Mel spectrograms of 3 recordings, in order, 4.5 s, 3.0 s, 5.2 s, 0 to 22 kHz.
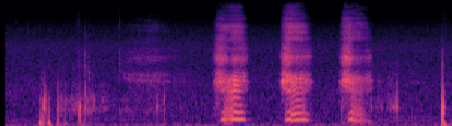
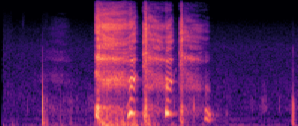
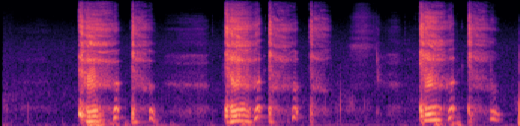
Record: {
  "exhalation_length": "4.5 s",
  "exhalation_amplitude": 7961,
  "exhalation_signal_mean_std_ratio": 0.41,
  "cough_length": "3.0 s",
  "cough_amplitude": 22250,
  "cough_signal_mean_std_ratio": 0.38,
  "three_cough_length": "5.2 s",
  "three_cough_amplitude": 16647,
  "three_cough_signal_mean_std_ratio": 0.44,
  "survey_phase": "beta (2021-08-13 to 2022-03-07)",
  "age": "45-64",
  "gender": "Female",
  "wearing_mask": "No",
  "symptom_cough_any": true,
  "symptom_runny_or_blocked_nose": true,
  "symptom_shortness_of_breath": true,
  "symptom_sore_throat": true,
  "symptom_fatigue": true,
  "symptom_other": true,
  "symptom_onset": "11 days",
  "smoker_status": "Ex-smoker",
  "respiratory_condition_asthma": false,
  "respiratory_condition_other": false,
  "recruitment_source": "REACT",
  "submission_delay": "2 days",
  "covid_test_result": "Negative",
  "covid_test_method": "RT-qPCR",
  "influenza_a_test_result": "Unknown/Void",
  "influenza_b_test_result": "Unknown/Void"
}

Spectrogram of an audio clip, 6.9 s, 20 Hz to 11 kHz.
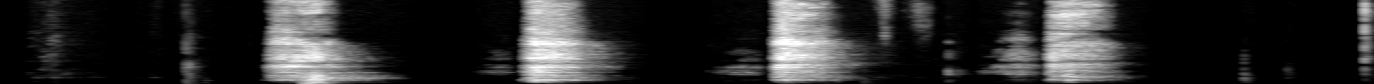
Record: {
  "exhalation_length": "6.9 s",
  "exhalation_amplitude": 8796,
  "exhalation_signal_mean_std_ratio": 0.33,
  "survey_phase": "beta (2021-08-13 to 2022-03-07)",
  "age": "65+",
  "gender": "Male",
  "wearing_mask": "No",
  "symptom_none": true,
  "smoker_status": "Ex-smoker",
  "respiratory_condition_asthma": false,
  "respiratory_condition_other": false,
  "recruitment_source": "REACT",
  "submission_delay": "1 day",
  "covid_test_result": "Negative",
  "covid_test_method": "RT-qPCR",
  "influenza_a_test_result": "Negative",
  "influenza_b_test_result": "Negative"
}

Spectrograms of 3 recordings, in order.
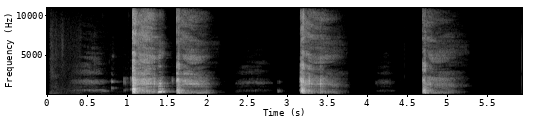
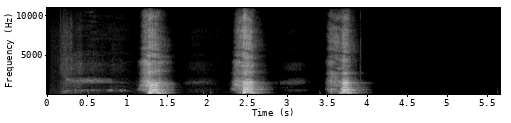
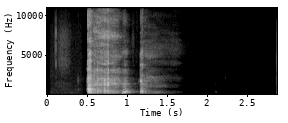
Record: {
  "three_cough_length": "5.9 s",
  "three_cough_amplitude": 29197,
  "three_cough_signal_mean_std_ratio": 0.27,
  "exhalation_length": "5.7 s",
  "exhalation_amplitude": 29200,
  "exhalation_signal_mean_std_ratio": 0.26,
  "cough_length": "2.9 s",
  "cough_amplitude": 29204,
  "cough_signal_mean_std_ratio": 0.28,
  "survey_phase": "beta (2021-08-13 to 2022-03-07)",
  "age": "65+",
  "gender": "Female",
  "wearing_mask": "No",
  "symptom_cough_any": true,
  "smoker_status": "Ex-smoker",
  "respiratory_condition_asthma": true,
  "respiratory_condition_other": false,
  "recruitment_source": "REACT",
  "submission_delay": "4 days",
  "covid_test_result": "Negative",
  "covid_test_method": "RT-qPCR",
  "influenza_a_test_result": "Negative",
  "influenza_b_test_result": "Negative"
}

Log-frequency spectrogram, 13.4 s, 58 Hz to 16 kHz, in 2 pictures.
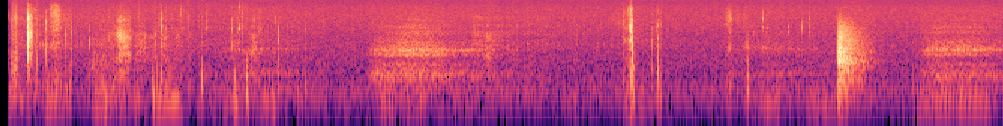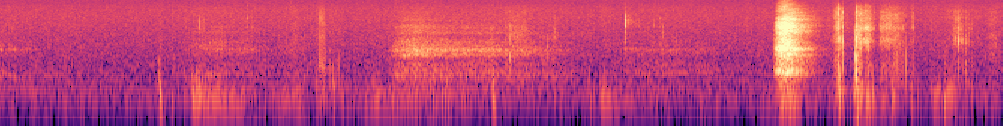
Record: {
  "exhalation_length": "13.4 s",
  "exhalation_amplitude": 890,
  "exhalation_signal_mean_std_ratio": 0.21,
  "survey_phase": "beta (2021-08-13 to 2022-03-07)",
  "age": "45-64",
  "gender": "Female",
  "wearing_mask": "No",
  "symptom_cough_any": true,
  "symptom_new_continuous_cough": true,
  "symptom_runny_or_blocked_nose": true,
  "symptom_fatigue": true,
  "symptom_change_to_sense_of_smell_or_taste": true,
  "symptom_loss_of_taste": true,
  "symptom_onset": "6 days",
  "smoker_status": "Never smoked",
  "respiratory_condition_asthma": false,
  "respiratory_condition_other": false,
  "recruitment_source": "Test and Trace",
  "submission_delay": "1 day",
  "covid_test_result": "Positive",
  "covid_test_method": "RT-qPCR"
}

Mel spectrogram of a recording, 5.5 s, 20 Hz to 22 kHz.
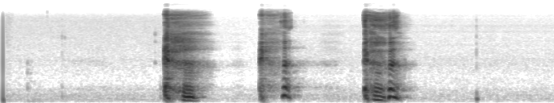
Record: {
  "three_cough_length": "5.5 s",
  "three_cough_amplitude": 21226,
  "three_cough_signal_mean_std_ratio": 0.29,
  "survey_phase": "beta (2021-08-13 to 2022-03-07)",
  "age": "18-44",
  "gender": "Female",
  "wearing_mask": "No",
  "symptom_cough_any": true,
  "symptom_sore_throat": true,
  "symptom_fatigue": true,
  "symptom_other": true,
  "symptom_onset": "3 days",
  "smoker_status": "Never smoked",
  "respiratory_condition_asthma": false,
  "respiratory_condition_other": false,
  "recruitment_source": "REACT",
  "submission_delay": "1 day",
  "covid_test_result": "Negative",
  "covid_test_method": "RT-qPCR",
  "influenza_a_test_result": "Negative",
  "influenza_b_test_result": "Negative"
}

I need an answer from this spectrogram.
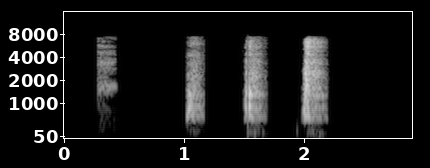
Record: {
  "exhalation_length": "2.9 s",
  "exhalation_amplitude": 6884,
  "exhalation_signal_mean_std_ratio": 0.25,
  "survey_phase": "beta (2021-08-13 to 2022-03-07)",
  "age": "18-44",
  "gender": "Male",
  "wearing_mask": "No",
  "symptom_cough_any": true,
  "symptom_runny_or_blocked_nose": true,
  "symptom_shortness_of_breath": true,
  "symptom_sore_throat": true,
  "symptom_fatigue": true,
  "smoker_status": "Ex-smoker",
  "respiratory_condition_asthma": false,
  "respiratory_condition_other": false,
  "recruitment_source": "Test and Trace",
  "submission_delay": "2 days",
  "covid_test_result": "Positive",
  "covid_test_method": "RT-qPCR",
  "covid_ct_value": 23.4,
  "covid_ct_gene": "ORF1ab gene"
}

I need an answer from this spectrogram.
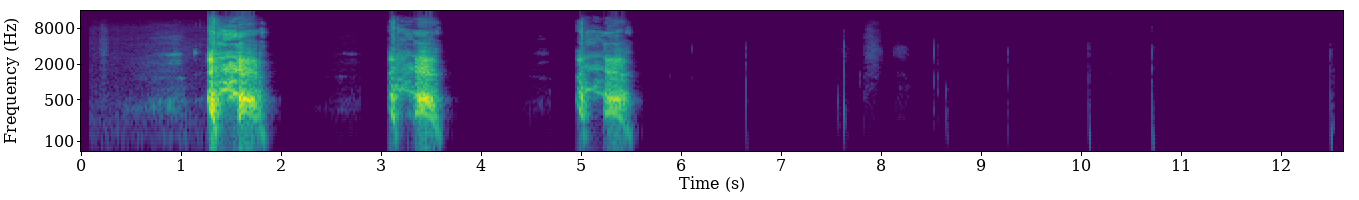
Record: {
  "three_cough_length": "12.6 s",
  "three_cough_amplitude": 32768,
  "three_cough_signal_mean_std_ratio": 0.2,
  "survey_phase": "beta (2021-08-13 to 2022-03-07)",
  "age": "65+",
  "gender": "Male",
  "wearing_mask": "No",
  "symptom_none": true,
  "symptom_onset": "6 days",
  "smoker_status": "Ex-smoker",
  "respiratory_condition_asthma": false,
  "respiratory_condition_other": false,
  "recruitment_source": "REACT",
  "submission_delay": "5 days",
  "covid_test_result": "Negative",
  "covid_test_method": "RT-qPCR",
  "influenza_a_test_result": "Negative",
  "influenza_b_test_result": "Negative"
}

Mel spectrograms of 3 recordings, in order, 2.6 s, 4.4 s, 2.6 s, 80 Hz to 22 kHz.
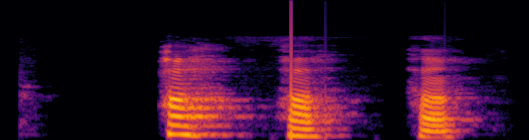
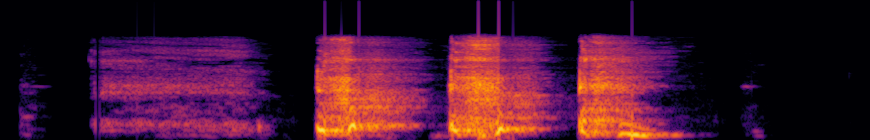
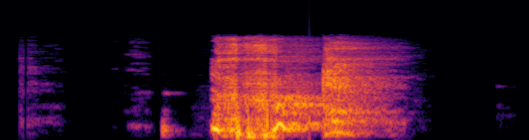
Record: {
  "exhalation_length": "2.6 s",
  "exhalation_amplitude": 30432,
  "exhalation_signal_mean_std_ratio": 0.36,
  "three_cough_length": "4.4 s",
  "three_cough_amplitude": 30655,
  "three_cough_signal_mean_std_ratio": 0.44,
  "cough_length": "2.6 s",
  "cough_amplitude": 29459,
  "cough_signal_mean_std_ratio": 0.43,
  "survey_phase": "beta (2021-08-13 to 2022-03-07)",
  "age": "18-44",
  "gender": "Female",
  "wearing_mask": "No",
  "symptom_runny_or_blocked_nose": true,
  "symptom_fatigue": true,
  "symptom_fever_high_temperature": true,
  "symptom_onset": "2 days",
  "smoker_status": "Never smoked",
  "respiratory_condition_asthma": false,
  "respiratory_condition_other": false,
  "recruitment_source": "Test and Trace",
  "submission_delay": "1 day",
  "covid_test_result": "Positive",
  "covid_test_method": "RT-qPCR",
  "covid_ct_value": 11.8,
  "covid_ct_gene": "ORF1ab gene",
  "covid_ct_mean": 12.1,
  "covid_viral_load": "110000000 copies/ml",
  "covid_viral_load_category": "High viral load (>1M copies/ml)"
}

